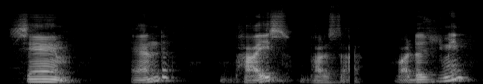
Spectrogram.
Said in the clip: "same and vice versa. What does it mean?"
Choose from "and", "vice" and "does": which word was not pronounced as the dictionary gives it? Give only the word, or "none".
vice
